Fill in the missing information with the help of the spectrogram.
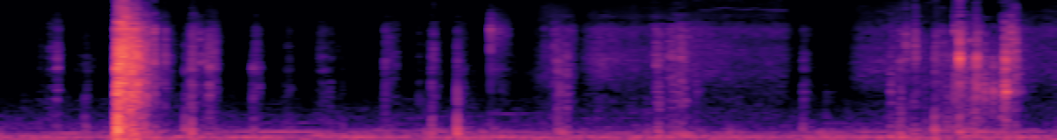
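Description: Metal geometry box and its plastic tray being handled: a sharp click about half a second in, then light clicks and rattles, with a quick cluster of them near the end.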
